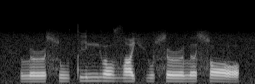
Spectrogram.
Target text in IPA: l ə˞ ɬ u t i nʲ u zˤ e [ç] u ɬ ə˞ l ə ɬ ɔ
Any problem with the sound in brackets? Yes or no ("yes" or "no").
no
